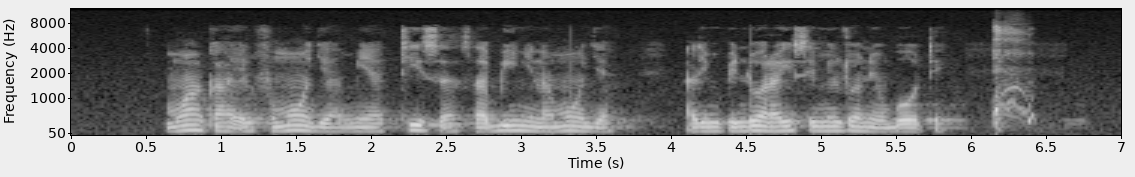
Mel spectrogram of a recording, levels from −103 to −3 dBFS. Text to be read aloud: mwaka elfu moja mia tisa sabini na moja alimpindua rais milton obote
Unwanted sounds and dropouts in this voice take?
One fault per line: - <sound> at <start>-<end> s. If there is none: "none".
- cough at 6.1-6.5 s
